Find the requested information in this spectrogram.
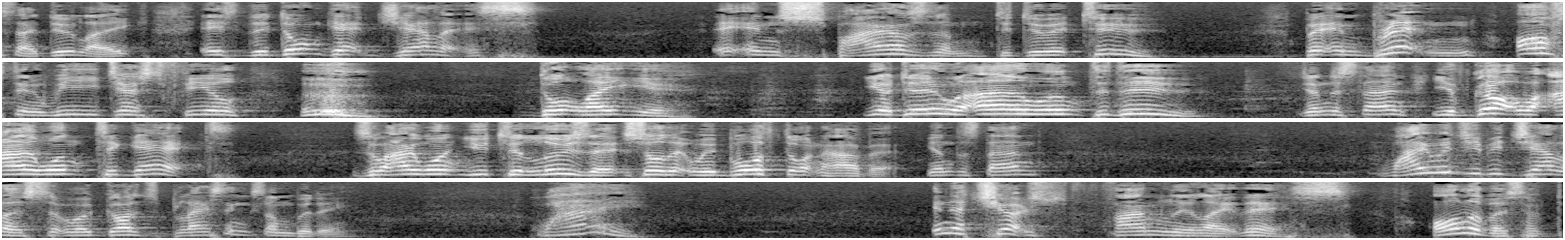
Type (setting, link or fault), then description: setting, large echoing room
